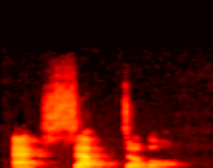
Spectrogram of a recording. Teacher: Acceptable, Like the 4-syllable words, it's the third from the last syllable that gets the stress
